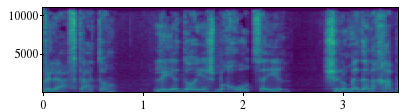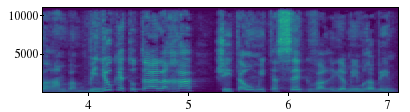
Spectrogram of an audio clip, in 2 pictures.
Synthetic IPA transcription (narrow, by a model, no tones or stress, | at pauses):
ve̞leaftaato̞le̞jado̞jeʃbaχuʁt͡saiʁ | ʃe̞lo̞me̞dalaχabaʁambambid̪juke̞to̞taːlaχa | ʃeitaumitase̞kːvaʁjamimʁabim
